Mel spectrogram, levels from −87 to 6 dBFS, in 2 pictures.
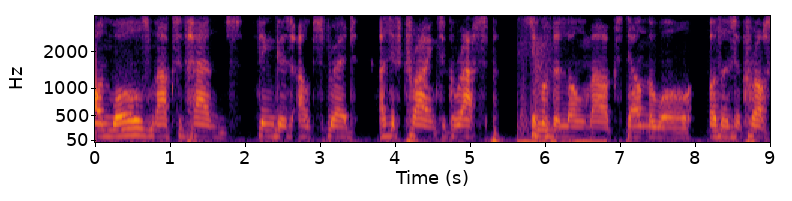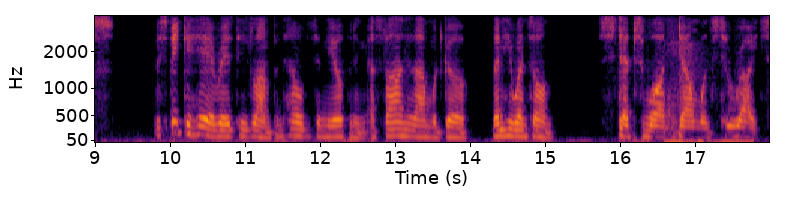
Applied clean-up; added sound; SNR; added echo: neural separator model SepFormer DNS4.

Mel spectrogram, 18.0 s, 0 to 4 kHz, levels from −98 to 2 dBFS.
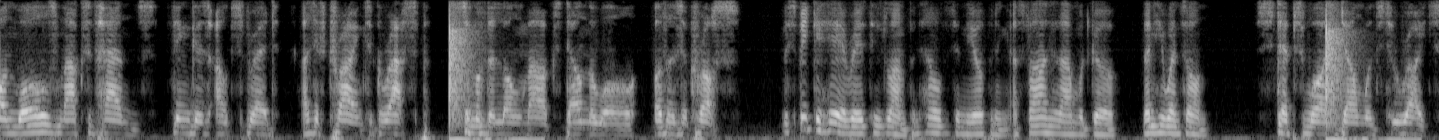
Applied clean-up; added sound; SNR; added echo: none; Clapping; -2 dB; none.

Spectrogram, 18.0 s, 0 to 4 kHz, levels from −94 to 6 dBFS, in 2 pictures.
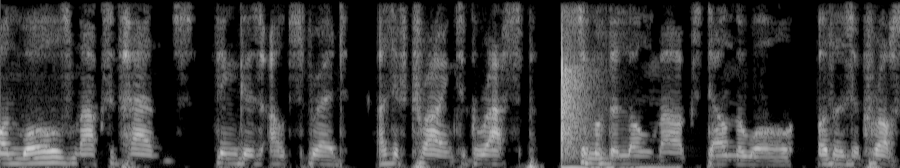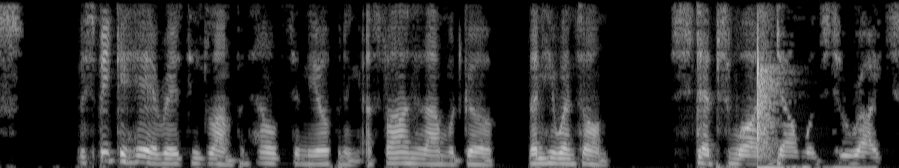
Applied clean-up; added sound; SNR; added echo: classical method spectral subtraction.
